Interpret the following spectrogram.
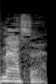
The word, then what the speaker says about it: Massa: How do you say his last name? I think it's Massa.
